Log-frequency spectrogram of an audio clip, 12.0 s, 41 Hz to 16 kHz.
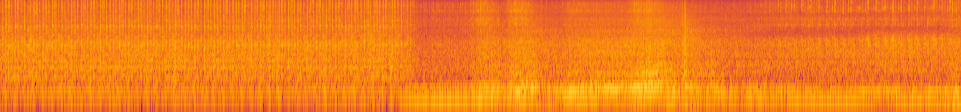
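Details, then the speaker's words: Rebuilt Ford V8 from a barn-find 1972 Pantera, warmed up: blips and idles with a sharp ticking that follows engine speed; header leaks at the ports from cheap kit header gaskets. "we got the engine running got it warmed up real good and if you could hear it you could hear the headers leaking and I purposely used the cheap header gaskets came in the engine kit"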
